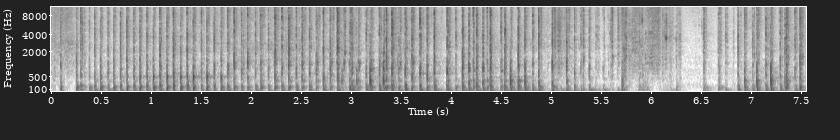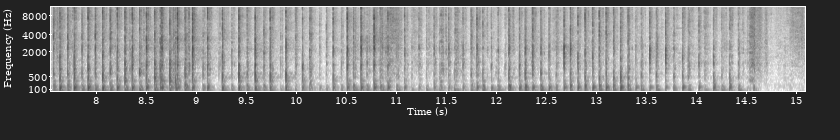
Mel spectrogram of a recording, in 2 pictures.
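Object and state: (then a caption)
Molded paper pulp packaging tray. Fingertips tap rapidly, like drumming, on a large hollow molded paper pulp packaging tray with its recessed side facing out. Quick, dull, low thuds with almost no ring form a fast, uneven patter, with a brief pause around six seconds before the drumming resumes.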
